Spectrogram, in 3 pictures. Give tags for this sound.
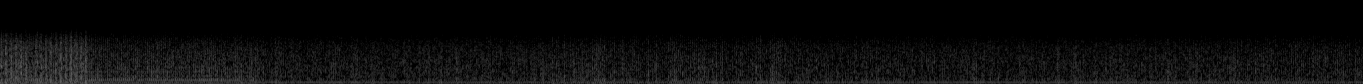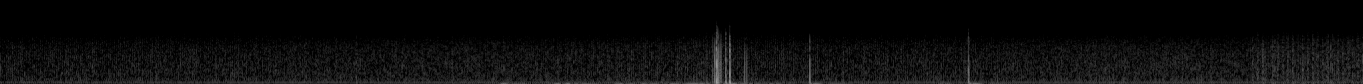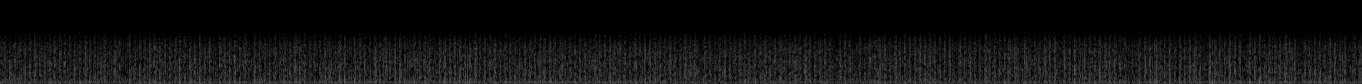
tuning
short-wave
noise
radio-static

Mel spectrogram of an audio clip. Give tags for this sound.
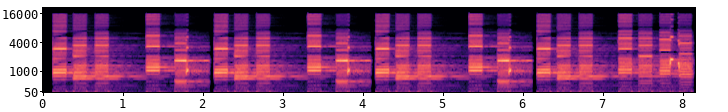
cellphone
piano

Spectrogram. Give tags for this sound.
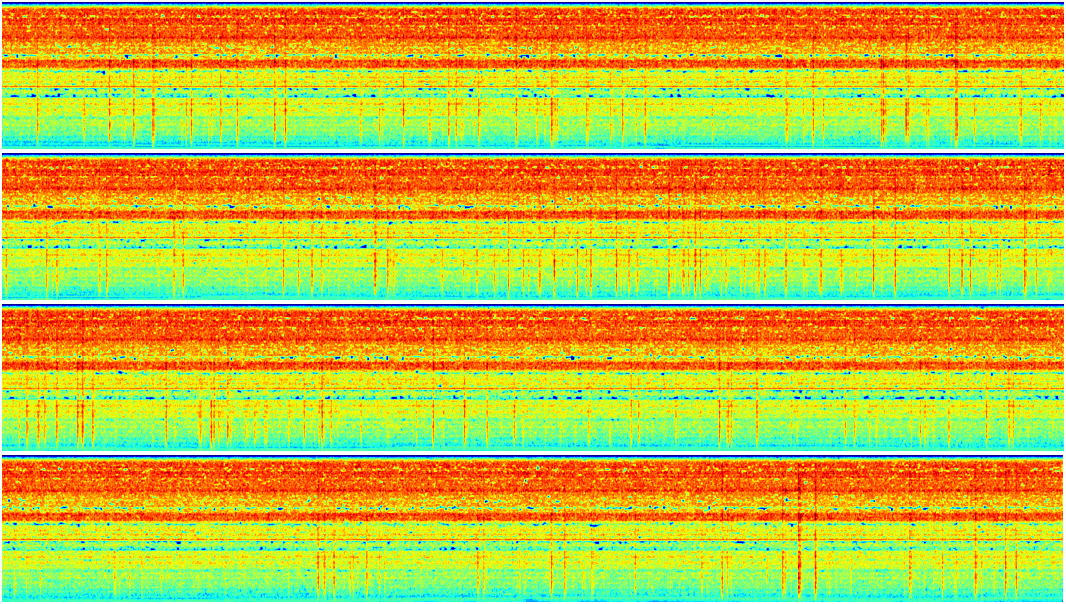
noise
cracks
cosmic
clicks
radio
hiss

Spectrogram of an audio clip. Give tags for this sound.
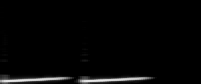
alarm
caution
warning

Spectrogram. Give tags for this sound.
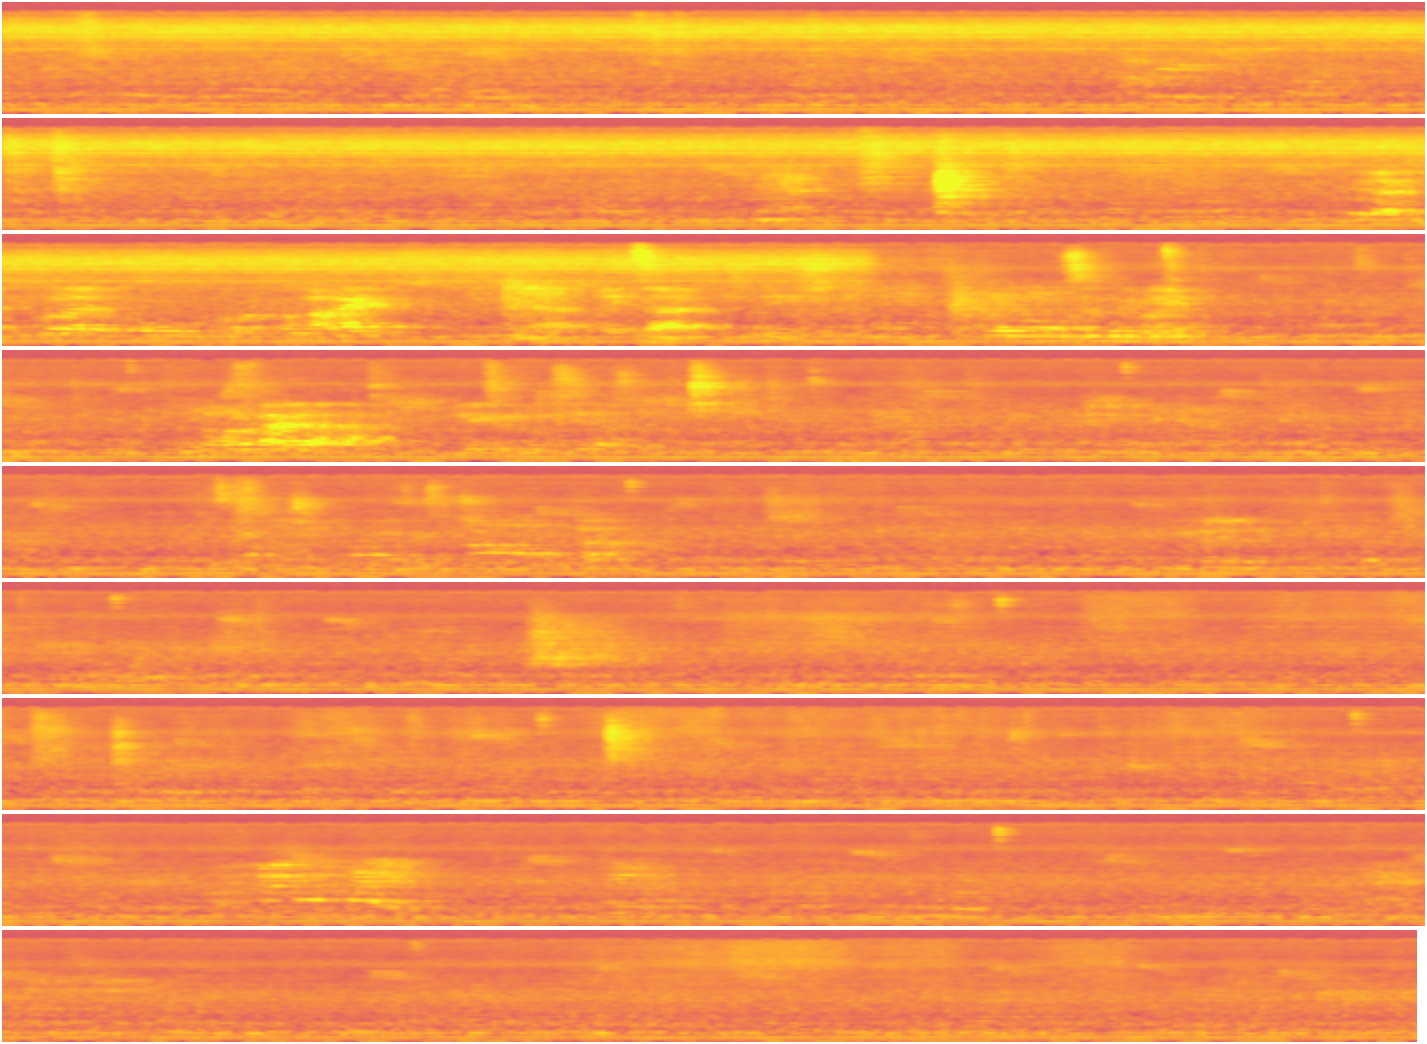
Ambience
Bathroom
owi

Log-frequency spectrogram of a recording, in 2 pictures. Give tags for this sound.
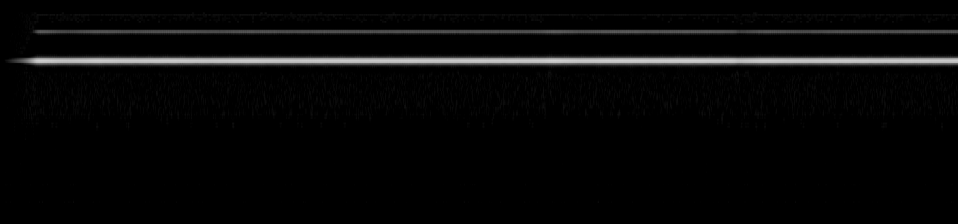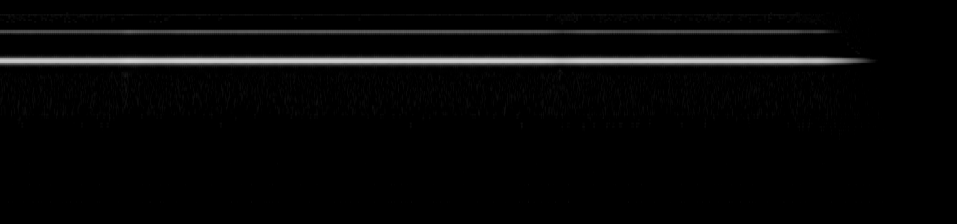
speakers
noise
feedback
whistle

